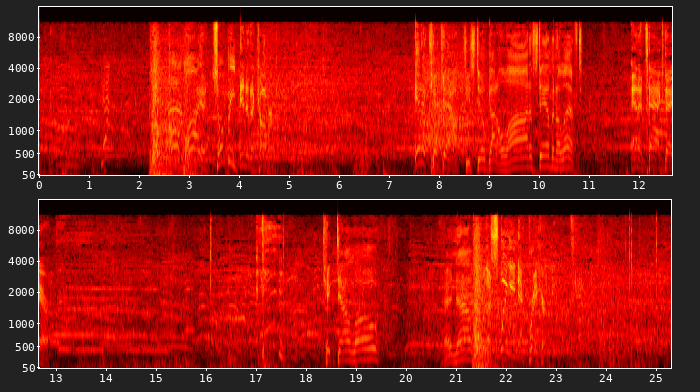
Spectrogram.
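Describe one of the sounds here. A crowd cheers and shouts in a large arena.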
